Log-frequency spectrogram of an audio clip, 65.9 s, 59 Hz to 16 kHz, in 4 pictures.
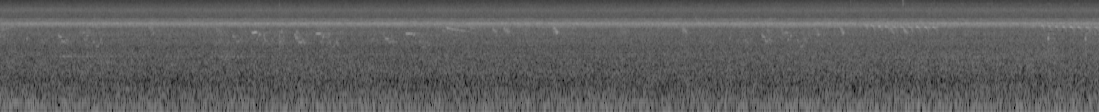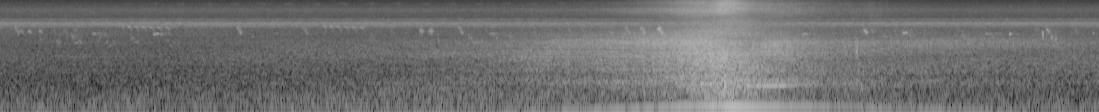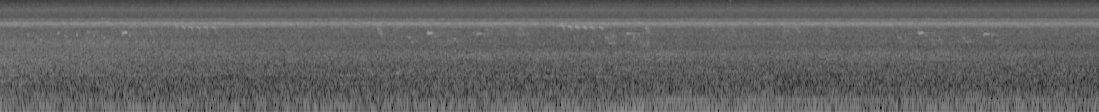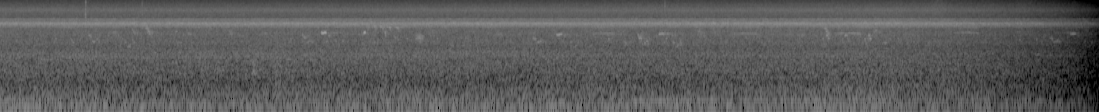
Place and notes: Taomi Ln., Puli Township, Taiwan - Birds singing
Early morning, Bird calls
Zoom H2n MS+XY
